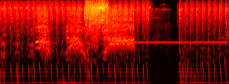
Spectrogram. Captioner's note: agonizing screams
